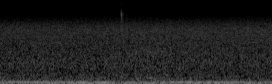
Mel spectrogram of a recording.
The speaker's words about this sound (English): It's starting to rain again. I'm getting dripped on.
